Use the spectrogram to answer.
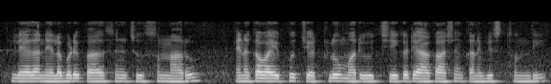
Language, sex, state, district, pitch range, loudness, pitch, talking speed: Telugu, male, Karnataka, Bangalore, 140-145 Hz, -16 LUFS, 140 Hz, 110 wpm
